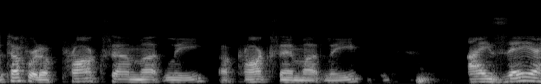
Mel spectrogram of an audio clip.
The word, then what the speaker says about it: Isaiah: word of proximately approximately isaiah has the emphasis on the front so it's isaiah in english and that word it's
